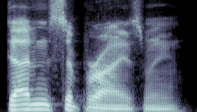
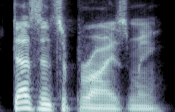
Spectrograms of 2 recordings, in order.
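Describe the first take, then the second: First: Slow, dry "Doesn't surprise me"; slow dry repeat. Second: Said in the usual way. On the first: Shown as a demonstration. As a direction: drag it out unimpressed.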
